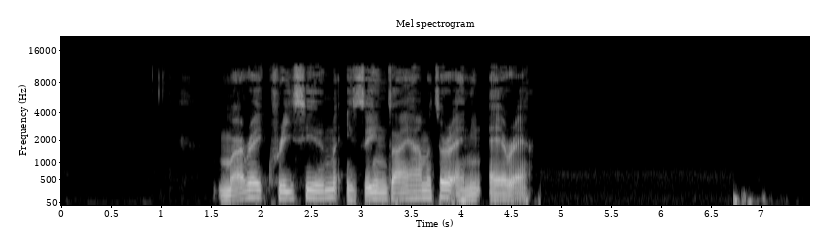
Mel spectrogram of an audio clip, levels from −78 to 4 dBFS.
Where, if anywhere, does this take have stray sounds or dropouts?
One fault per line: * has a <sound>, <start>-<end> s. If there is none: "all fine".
all fine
